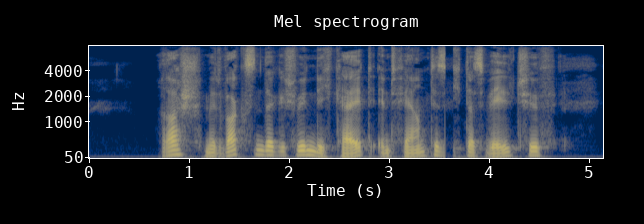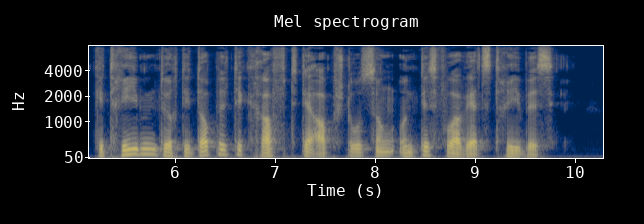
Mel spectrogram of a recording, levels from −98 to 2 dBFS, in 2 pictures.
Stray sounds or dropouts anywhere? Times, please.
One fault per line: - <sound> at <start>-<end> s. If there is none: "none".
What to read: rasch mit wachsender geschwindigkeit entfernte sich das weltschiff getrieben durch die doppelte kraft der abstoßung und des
- dropout at 3.6-3.6 s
